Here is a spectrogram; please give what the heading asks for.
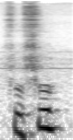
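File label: "fufu", Nigerian Pidgin, male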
